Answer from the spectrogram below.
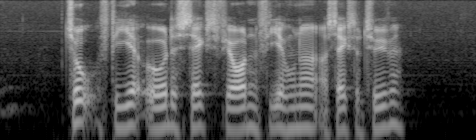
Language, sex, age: Danish, male, 27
